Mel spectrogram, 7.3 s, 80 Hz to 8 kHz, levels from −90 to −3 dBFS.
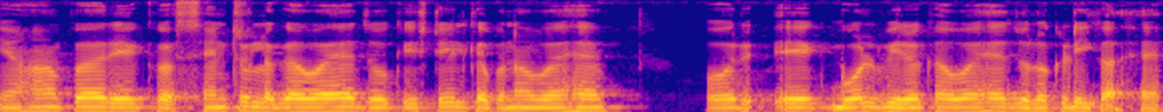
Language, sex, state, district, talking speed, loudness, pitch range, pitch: Hindi, male, Rajasthan, Bikaner, 205 wpm, -15 LUFS, 105-110 Hz, 110 Hz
